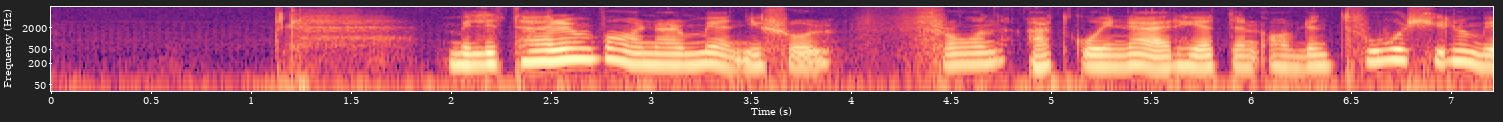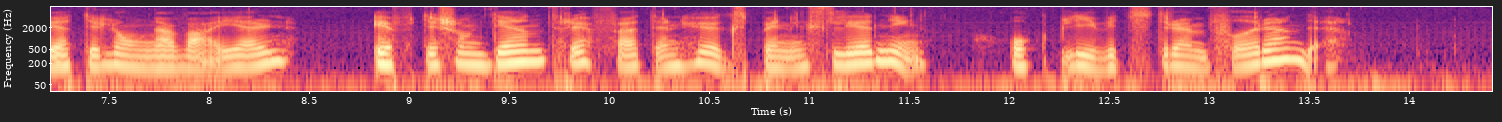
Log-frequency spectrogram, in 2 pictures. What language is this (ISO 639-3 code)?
swe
